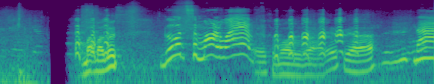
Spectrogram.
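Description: A middle-aged woman speaks cheerfully close by.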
